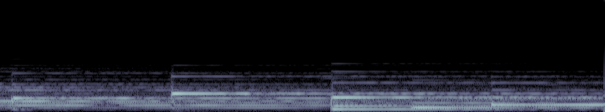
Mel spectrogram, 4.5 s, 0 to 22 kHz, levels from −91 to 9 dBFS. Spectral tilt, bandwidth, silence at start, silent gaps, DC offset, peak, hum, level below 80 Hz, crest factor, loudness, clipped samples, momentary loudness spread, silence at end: -11 dB/octave; 2.1 kHz; 0 s; none; under 0.1%; -12 dBFS; none; -66 dBFS; 16 dB; -29 LUFS; under 0.1%; 10 LU; 0 s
